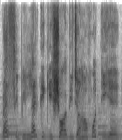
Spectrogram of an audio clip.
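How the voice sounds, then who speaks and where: A woman's voice: sits high, lively intonation, normal speed, music in the background. A woman voicing an earnest, devoted young daughter-in-law in a cartoon story, melodramatic in manner. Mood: sweet, cheerful.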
